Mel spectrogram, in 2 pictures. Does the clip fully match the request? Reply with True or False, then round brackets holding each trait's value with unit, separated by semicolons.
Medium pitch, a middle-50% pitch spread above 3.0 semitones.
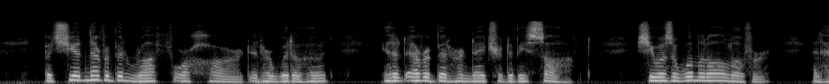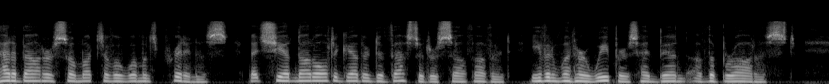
True (145 Hz; 3.7 semitones)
